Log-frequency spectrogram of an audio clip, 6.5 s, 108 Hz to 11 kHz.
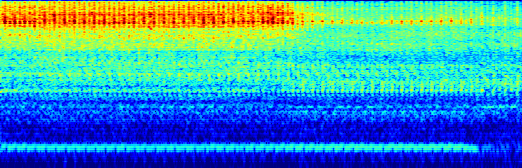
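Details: ~2006 JCB 180T compact track loader diesel idling with a lumpy, uneven beat about four per second; cracking one injector line changed nothing while the other three made it worse, so that cylinder gets fuel but isn't burning it.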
